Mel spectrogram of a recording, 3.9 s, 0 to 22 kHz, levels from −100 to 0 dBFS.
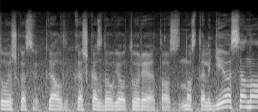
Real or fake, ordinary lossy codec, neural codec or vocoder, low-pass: real; Opus, 64 kbps; none; 14.4 kHz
